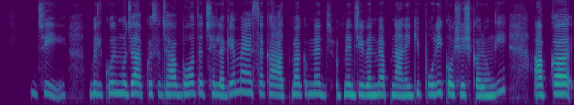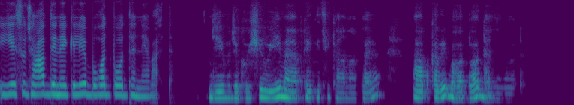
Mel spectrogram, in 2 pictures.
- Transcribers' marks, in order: none
- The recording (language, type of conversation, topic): Hindi, advice, मैं शांत रहकर आलोचना कैसे सुनूँ और बचाव करने से कैसे बचूँ?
